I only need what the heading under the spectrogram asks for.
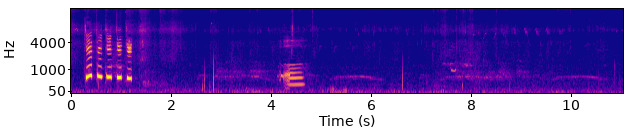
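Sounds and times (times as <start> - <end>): bird long drawn-out calls: 7.0 - 10.9.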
